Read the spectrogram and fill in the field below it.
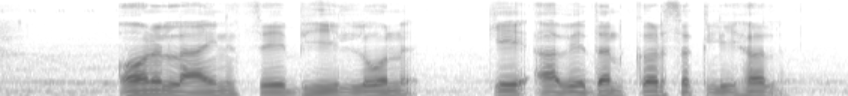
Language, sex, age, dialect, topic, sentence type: Magahi, male, 18-24, Western, banking, question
